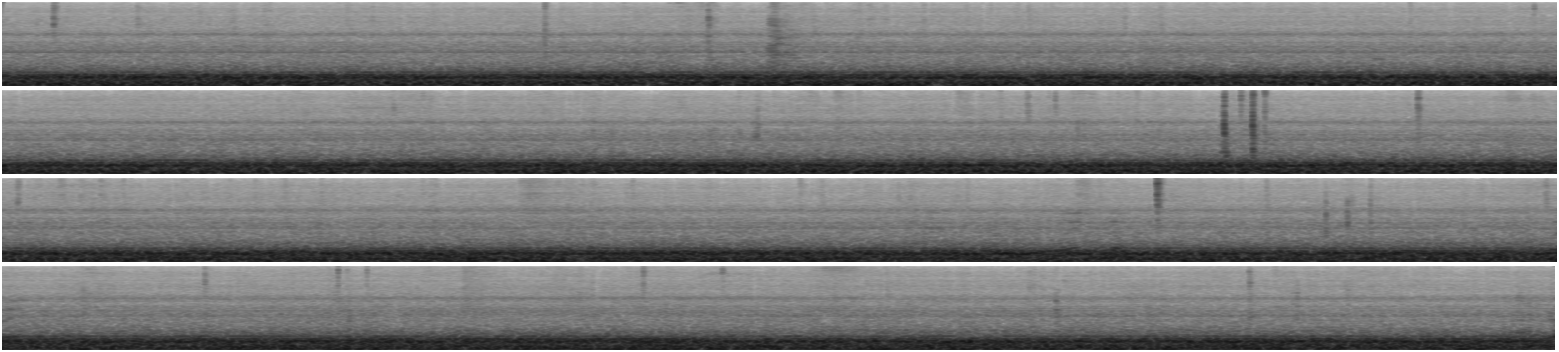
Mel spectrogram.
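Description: Airliner cabin noise in flight: a loud, steady rumble of engines and rushing air, with a faint steady whine above it.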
